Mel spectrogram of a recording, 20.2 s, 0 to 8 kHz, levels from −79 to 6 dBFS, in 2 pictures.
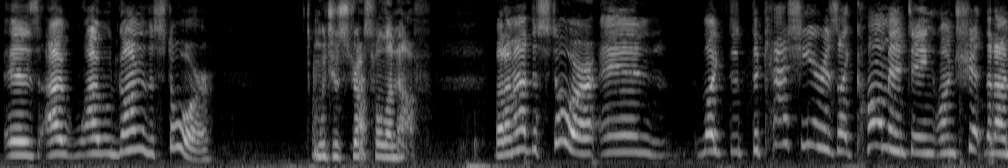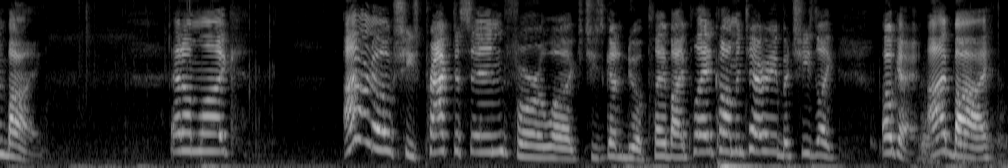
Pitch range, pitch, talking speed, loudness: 235-315 Hz, 285 Hz, 165 wpm, -26 LUFS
